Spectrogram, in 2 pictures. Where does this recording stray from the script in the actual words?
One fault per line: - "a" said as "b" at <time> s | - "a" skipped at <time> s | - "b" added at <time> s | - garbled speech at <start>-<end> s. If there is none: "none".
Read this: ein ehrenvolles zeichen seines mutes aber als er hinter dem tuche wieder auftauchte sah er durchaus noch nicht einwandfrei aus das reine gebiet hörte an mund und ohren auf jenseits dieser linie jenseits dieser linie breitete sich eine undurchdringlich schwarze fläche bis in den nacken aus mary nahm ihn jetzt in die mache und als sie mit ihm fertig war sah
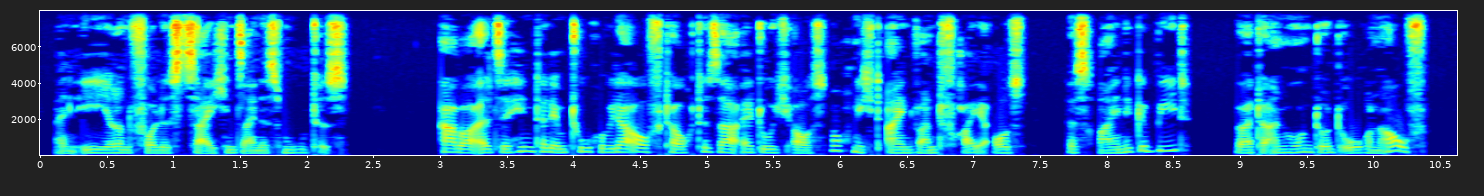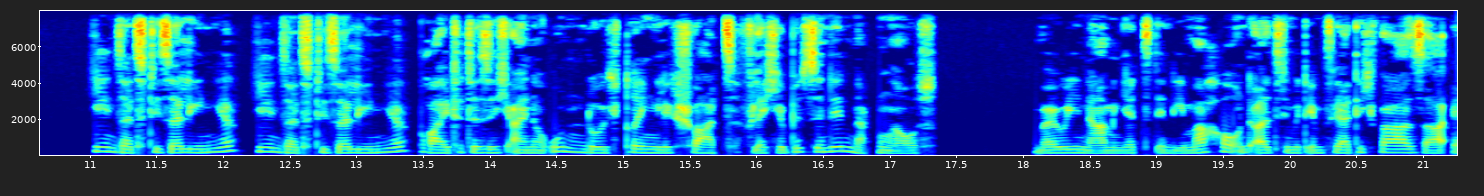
none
